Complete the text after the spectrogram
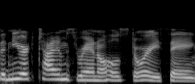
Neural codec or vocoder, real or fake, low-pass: none; real; 5.4 kHz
